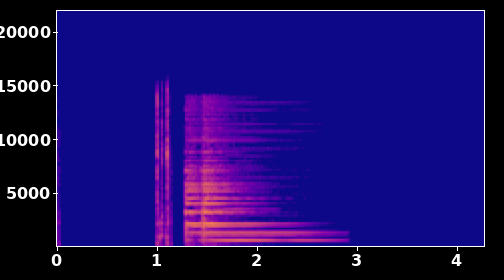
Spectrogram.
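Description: Subscribe-button animation sound effect: quick mouse-click sounds, then a notification bell ding about a second in that rings out and fades over about a second and a half.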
